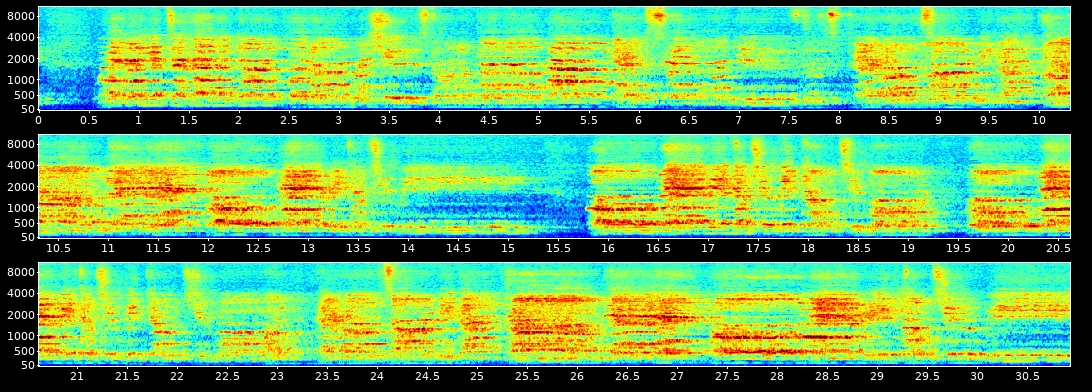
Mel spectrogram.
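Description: Mixed choir of men's and women's voices singing, in phrases with short breaks between them, the clearest break about halfway through.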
